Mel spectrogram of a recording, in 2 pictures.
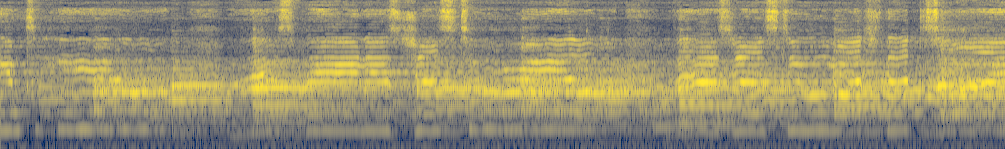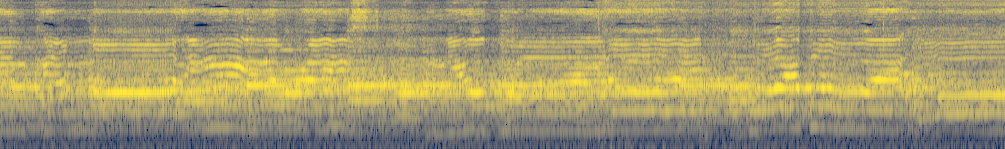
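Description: A song with a singing voice carrying the melody over backing music.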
